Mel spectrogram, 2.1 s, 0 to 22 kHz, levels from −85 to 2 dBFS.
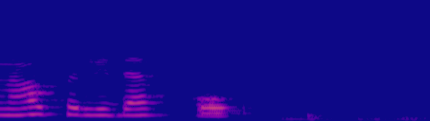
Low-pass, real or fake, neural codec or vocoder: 3.6 kHz; fake; codec, 16 kHz, 4 kbps, X-Codec, HuBERT features, trained on balanced general audio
